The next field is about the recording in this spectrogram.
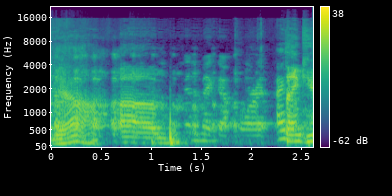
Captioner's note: laughing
